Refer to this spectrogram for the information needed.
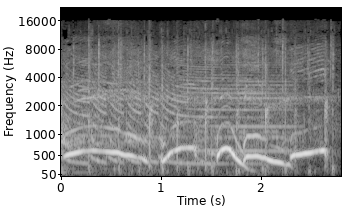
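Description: Scattered hand clapping mixed with loud, swooping whoops and hoots, a small group cheering for a few seconds.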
